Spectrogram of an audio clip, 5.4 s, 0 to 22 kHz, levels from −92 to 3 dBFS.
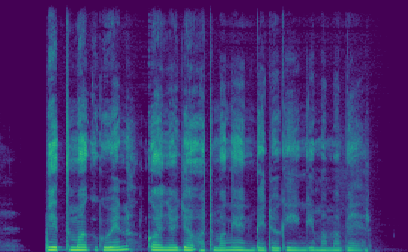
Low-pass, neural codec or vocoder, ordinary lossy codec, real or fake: none; none; none; real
